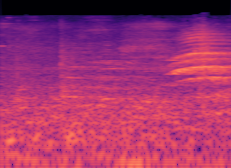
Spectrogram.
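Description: A short, high-pitched cry or squeal rises near the end over a low murmur of room noise.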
